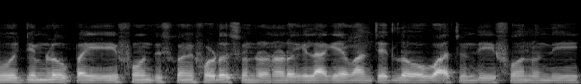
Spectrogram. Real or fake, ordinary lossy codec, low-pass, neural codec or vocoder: fake; none; 7.2 kHz; vocoder, 44.1 kHz, 128 mel bands, Pupu-Vocoder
